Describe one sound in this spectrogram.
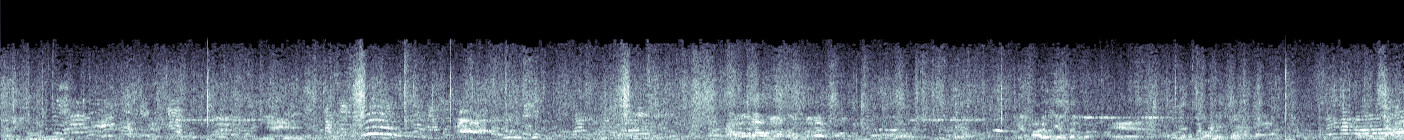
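A football thuds as players kick it.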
